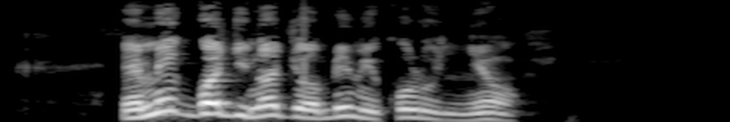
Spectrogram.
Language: Ganda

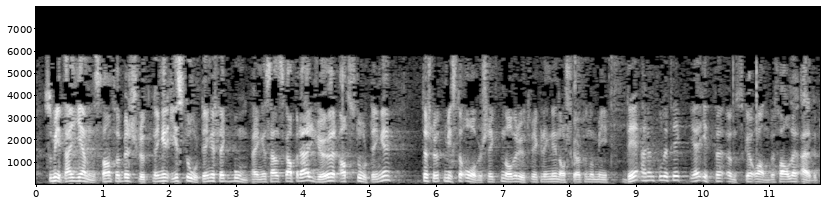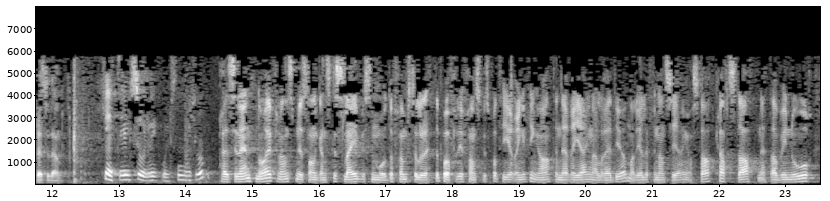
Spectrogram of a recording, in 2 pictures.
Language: Norwegian Bokmål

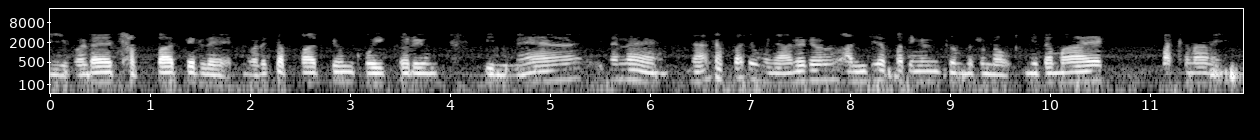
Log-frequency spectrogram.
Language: Malayalam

